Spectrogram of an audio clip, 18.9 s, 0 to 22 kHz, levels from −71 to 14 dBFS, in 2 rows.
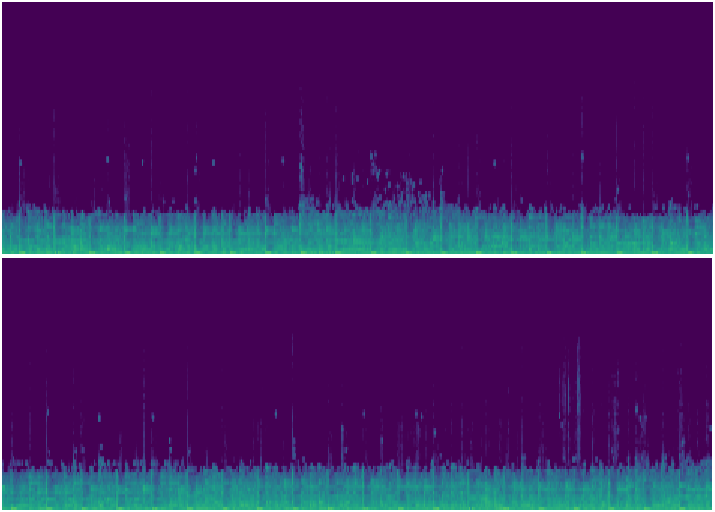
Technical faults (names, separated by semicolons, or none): low bit depth without dither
